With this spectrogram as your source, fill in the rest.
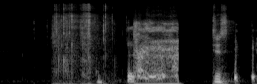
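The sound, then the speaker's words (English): Crinkling and tearing as a baseball trading card pack is ripped open: loud crackly bursts of wrapper noise, with talk in between. “Here's my pack. Let's go ahead and rip it open here.”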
